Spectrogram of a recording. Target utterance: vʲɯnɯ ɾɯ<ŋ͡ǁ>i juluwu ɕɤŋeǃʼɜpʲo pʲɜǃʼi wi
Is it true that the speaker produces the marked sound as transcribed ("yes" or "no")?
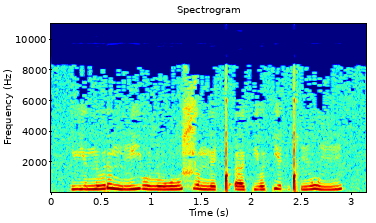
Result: no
